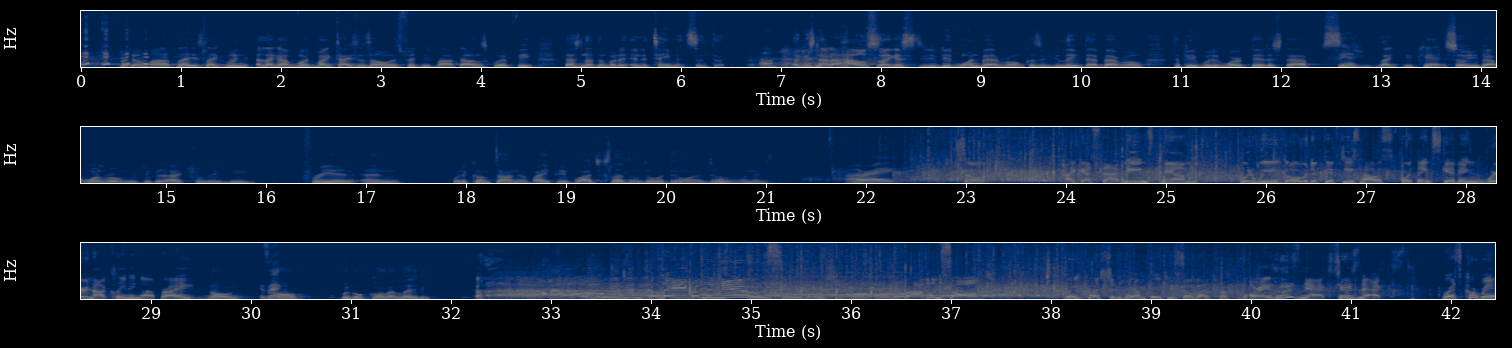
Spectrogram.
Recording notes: up close and personal with the in-studio audience in an all-new Q&A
